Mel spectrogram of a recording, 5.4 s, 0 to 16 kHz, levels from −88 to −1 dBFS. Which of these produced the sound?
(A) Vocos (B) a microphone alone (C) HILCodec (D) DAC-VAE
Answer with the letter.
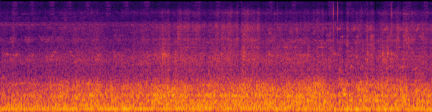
B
